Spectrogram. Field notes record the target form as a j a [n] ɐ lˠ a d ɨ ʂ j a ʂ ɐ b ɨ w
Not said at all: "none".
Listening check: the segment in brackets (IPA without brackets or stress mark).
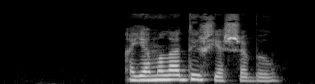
m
